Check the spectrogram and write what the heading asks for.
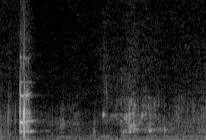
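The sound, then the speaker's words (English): A sharp clink of glass, then a short splash of whiskey being poured into a glass, three fingers with no water, fairly quiet, with no one talking. “Three finger will do. Skip the water.”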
